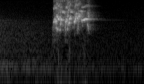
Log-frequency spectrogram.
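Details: Caged rosy-faced lovebird beside a window: after faint background hum, one harsh, buzzy, shrill squawk lasting about half a second.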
